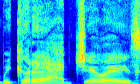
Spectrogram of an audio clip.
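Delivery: mock, very high-pitched, aggrieved, upset yell. Retelling what was yelled at a platoon mate: imitating own past yell. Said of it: "I kept yelling at him".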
